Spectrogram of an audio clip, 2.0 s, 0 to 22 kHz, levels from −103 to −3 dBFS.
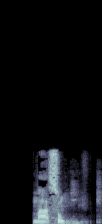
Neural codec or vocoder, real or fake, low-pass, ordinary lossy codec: none; real; 7.2 kHz; MP3, 32 kbps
